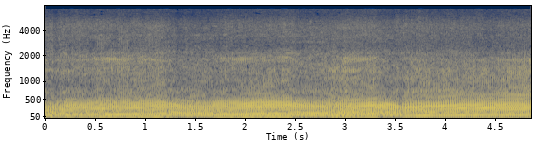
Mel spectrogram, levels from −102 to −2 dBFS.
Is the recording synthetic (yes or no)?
no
